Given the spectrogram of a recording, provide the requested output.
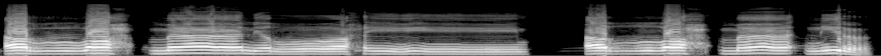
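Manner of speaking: "Ar-Rahmanir" chanted very slowly with a clear nir; slow, chanted recitation; Quran recitation. Shown as a demonstration. Teacher chants "Ar-Rahmanir-Rahim" as the model. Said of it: "tapi nir".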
